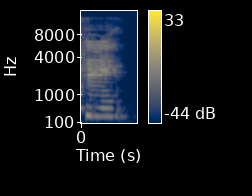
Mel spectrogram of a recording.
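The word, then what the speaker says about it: Cay: we say Coco K cuz it Rhymes it looks like K but it is a key but and that's their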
